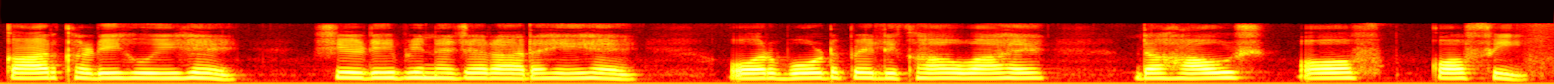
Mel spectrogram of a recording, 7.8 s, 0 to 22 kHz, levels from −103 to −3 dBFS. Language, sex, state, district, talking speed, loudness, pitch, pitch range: Hindi, female, Rajasthan, Jaipur, 160 wpm, -16 LUFS, 210 Hz, 205-215 Hz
